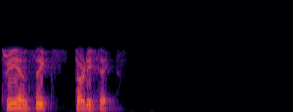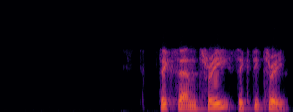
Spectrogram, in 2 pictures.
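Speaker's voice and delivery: steady sing-song number calling; bingo caller. Acted. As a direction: call each number out, then repeat it.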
